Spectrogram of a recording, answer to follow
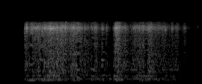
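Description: Rustling and light rattling as items are rummaged through and handled, lasting about a second and a half with a brief break in the middle.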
